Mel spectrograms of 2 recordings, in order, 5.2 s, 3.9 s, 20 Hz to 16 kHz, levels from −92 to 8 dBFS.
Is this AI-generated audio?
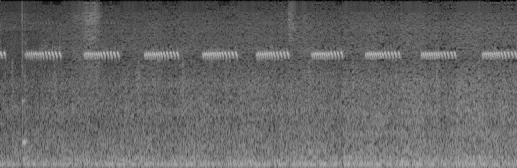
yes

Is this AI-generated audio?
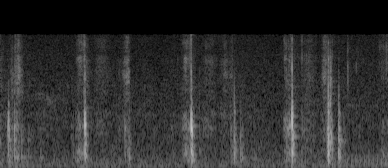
no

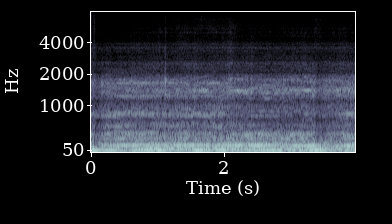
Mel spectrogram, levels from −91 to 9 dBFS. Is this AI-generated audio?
yes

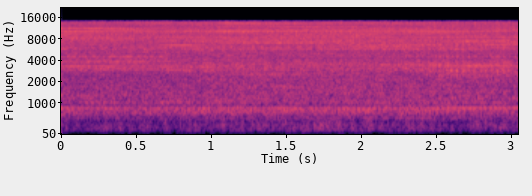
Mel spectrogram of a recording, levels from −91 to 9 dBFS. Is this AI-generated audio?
no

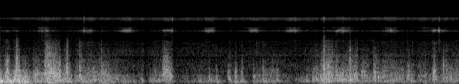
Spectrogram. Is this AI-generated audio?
yes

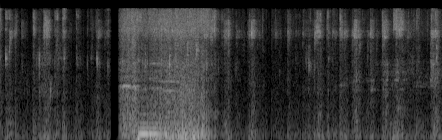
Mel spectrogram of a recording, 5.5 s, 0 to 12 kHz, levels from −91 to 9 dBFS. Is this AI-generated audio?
no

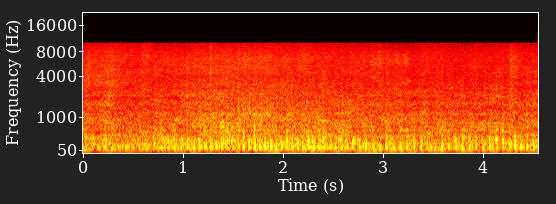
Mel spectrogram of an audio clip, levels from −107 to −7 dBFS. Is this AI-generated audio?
yes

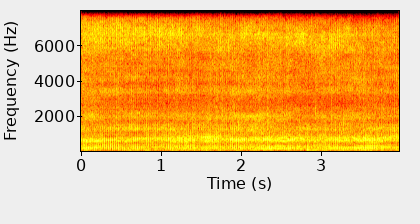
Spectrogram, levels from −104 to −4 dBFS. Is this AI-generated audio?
yes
